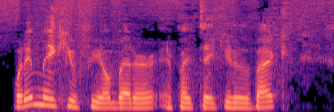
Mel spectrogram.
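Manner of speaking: calm, composed, really calm delivery. Retelling what she said to the speaker, imitating her calm voice. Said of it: "and then real calmly again".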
